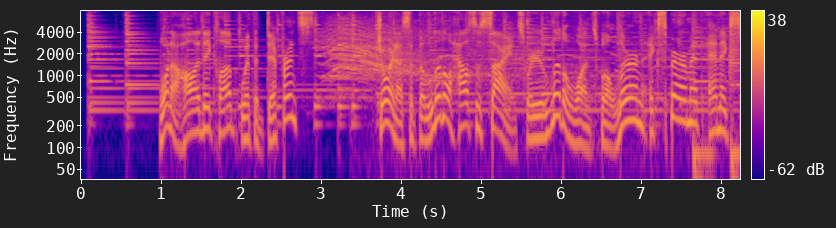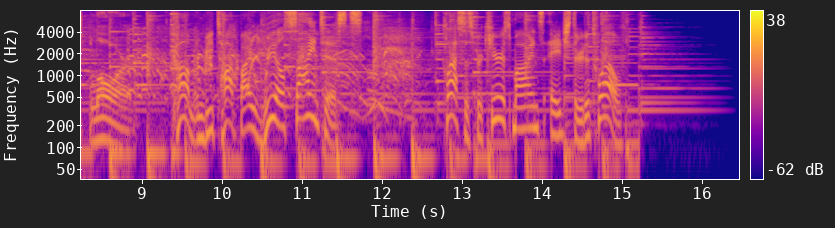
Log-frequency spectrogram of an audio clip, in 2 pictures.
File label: Bright, fun, upbeat; Science Camp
